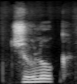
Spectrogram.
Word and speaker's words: Zuluk: সেটা হলো গিয়ে যে জুলুকের উচ্চারণটা ইটস একচুয়ালি জুলুক ঝুলুক বা ঝুলাক এরকম অনেক ধরনের উচ্চারণ আছে এবং 1959 অব্দি কিন্তু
